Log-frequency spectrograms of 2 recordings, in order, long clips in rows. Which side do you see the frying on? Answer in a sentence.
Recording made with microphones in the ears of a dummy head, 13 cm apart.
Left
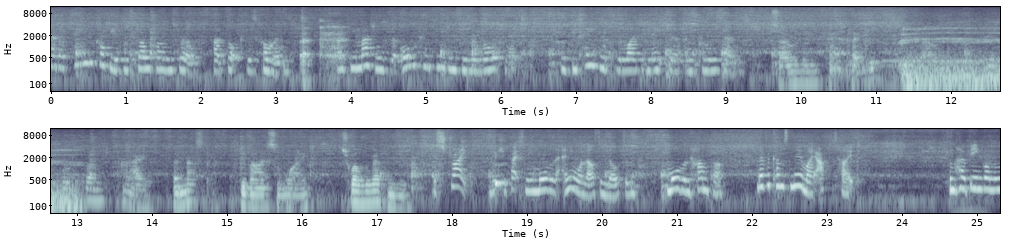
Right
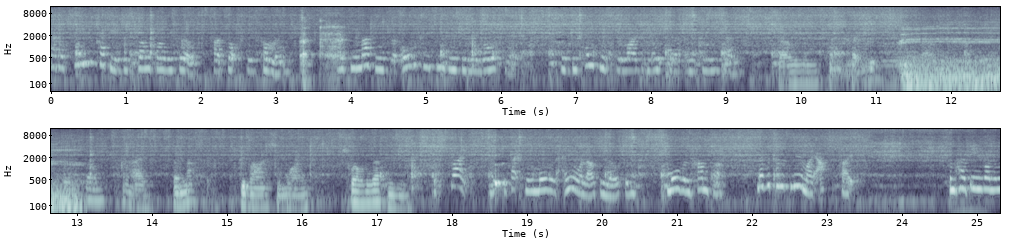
You can hear the frying on the right.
